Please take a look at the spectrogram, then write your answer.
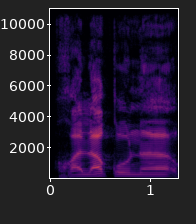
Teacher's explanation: ممن خلقنا، نون ساکن بهش خا اظهار حلقی. خلقنا، خا از حروف استعلاء غلیظ تلفظ میشه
